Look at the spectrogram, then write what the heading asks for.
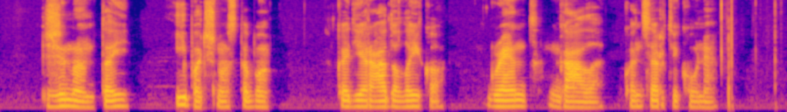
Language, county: Lithuanian, Klaipėda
